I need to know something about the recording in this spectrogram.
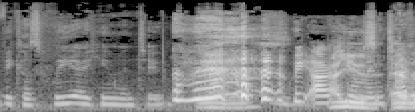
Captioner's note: laughs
